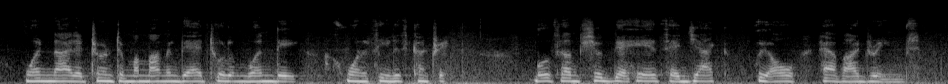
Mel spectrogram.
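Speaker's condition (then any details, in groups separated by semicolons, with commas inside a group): Partial right-side paralysis; paralysis affected speech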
